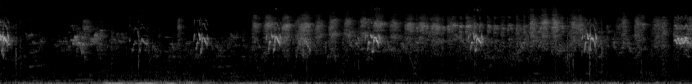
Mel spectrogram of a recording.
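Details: Parakeets, a parent and babies, at 6:20 AM on 4.1.15 on a live camera: steady raspy, scratchy chatter with short bright chirps repeated roughly once a second, under a rubbing noise.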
